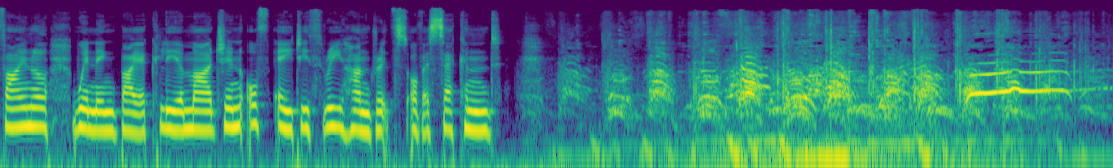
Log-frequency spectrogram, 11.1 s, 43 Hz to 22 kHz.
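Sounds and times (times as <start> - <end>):
speech: 0.0 - 7.9
large crowd cheering and shouting at ski race finish: 5.5 - 11.1.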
